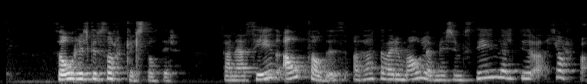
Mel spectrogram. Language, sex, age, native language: Icelandic, female, 20-29, Icelandic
